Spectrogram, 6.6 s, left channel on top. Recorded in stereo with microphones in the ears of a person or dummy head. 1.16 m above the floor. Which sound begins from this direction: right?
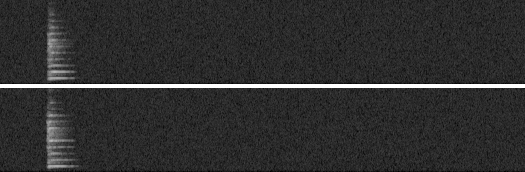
A violin, at 0.6 s.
